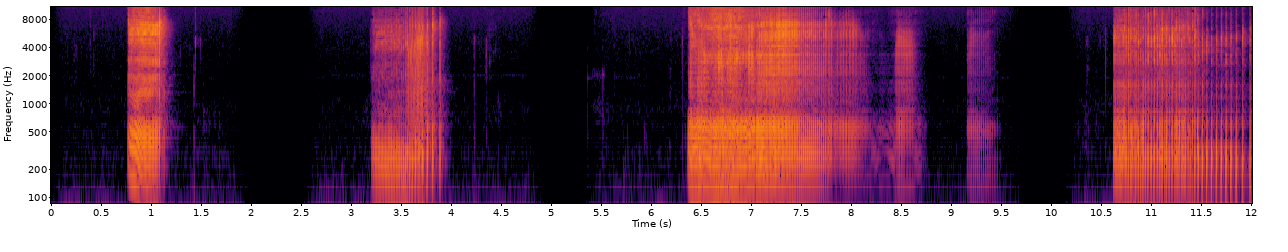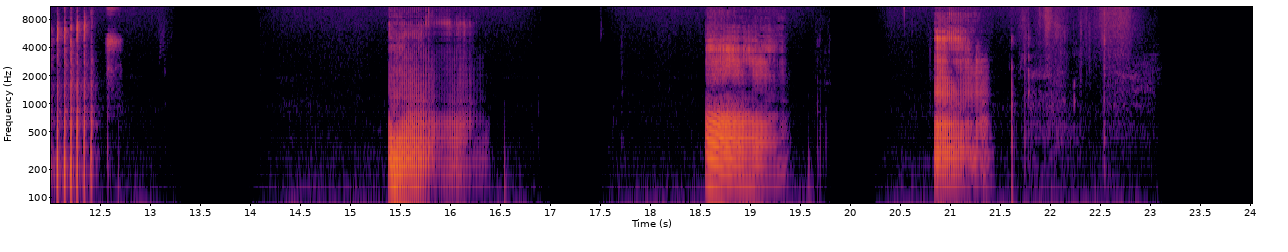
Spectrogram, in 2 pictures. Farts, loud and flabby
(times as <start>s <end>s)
0.8s 1.3s, 3.2s 4.1s, 6.4s 9.5s, 10.6s 12.7s, 15.4s 16.4s, 18.6s 19.4s, 20.8s 21.5s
